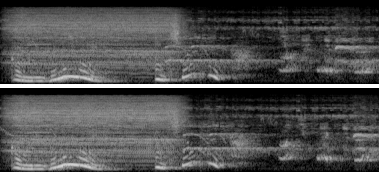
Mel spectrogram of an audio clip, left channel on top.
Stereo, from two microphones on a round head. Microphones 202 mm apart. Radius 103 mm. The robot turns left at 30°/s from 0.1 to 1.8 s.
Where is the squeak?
80° right, 7.5 m.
